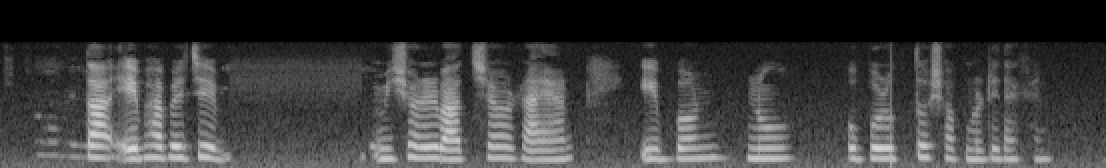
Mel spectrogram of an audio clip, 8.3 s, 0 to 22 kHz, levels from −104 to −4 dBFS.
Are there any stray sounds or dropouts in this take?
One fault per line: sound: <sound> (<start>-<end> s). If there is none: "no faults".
no faults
